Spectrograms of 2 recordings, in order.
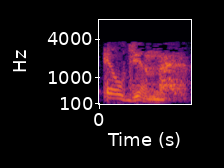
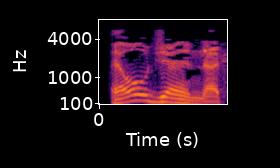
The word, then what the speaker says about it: Elgin: That town you mentioned, Elgin, is pronounced Elgin. – Elgin. Thank you for the correction.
